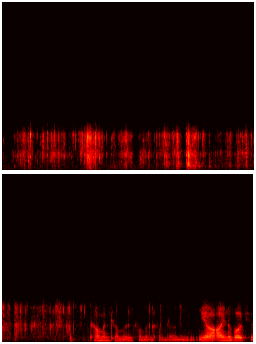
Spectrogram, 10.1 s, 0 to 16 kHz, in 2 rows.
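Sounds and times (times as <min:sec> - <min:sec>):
foil wrapper crinkling: 0:00.1 - 0:06.8.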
